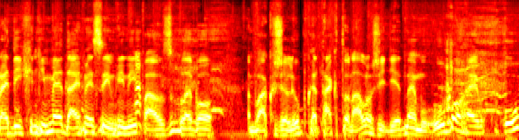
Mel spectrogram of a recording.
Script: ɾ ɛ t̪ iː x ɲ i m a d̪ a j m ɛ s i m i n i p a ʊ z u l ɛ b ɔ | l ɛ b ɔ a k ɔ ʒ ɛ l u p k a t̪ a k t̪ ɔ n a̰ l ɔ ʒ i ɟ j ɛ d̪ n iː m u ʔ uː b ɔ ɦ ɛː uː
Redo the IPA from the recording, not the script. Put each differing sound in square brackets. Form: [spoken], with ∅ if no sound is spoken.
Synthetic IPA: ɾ ɛ [d̪] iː x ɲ i m [ɛ] d̪ a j m ɛ s i m i n i p a ʊ z u l ɛ b ɔ | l ɛ b ɔ a k ɔ ʒ ɛ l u p k a t̪ a k t̪ ɔ n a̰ l ɔ ʒ i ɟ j ɛ d̪ n [ɛː] m u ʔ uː b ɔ ɦ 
